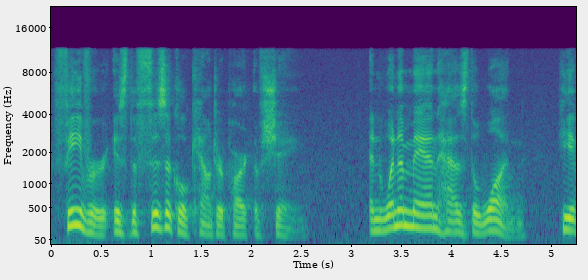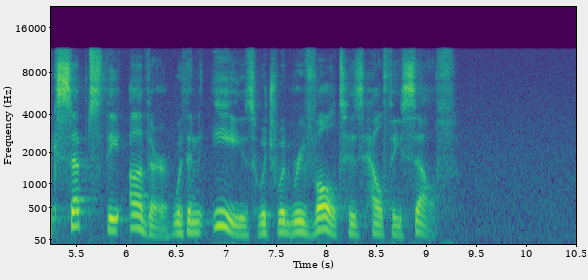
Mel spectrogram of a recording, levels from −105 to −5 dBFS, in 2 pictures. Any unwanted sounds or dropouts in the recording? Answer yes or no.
no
